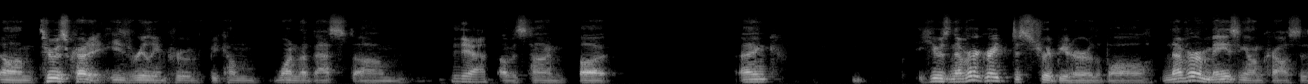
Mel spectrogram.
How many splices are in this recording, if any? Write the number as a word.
zero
